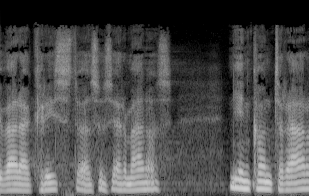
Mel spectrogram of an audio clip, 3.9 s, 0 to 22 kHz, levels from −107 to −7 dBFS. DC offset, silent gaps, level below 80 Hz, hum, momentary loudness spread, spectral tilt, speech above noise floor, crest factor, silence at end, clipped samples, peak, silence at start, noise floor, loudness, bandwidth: under 0.1%; none; -72 dBFS; none; 8 LU; -5.5 dB/octave; 29 dB; 16 dB; 0 s; under 0.1%; -16 dBFS; 0 s; -61 dBFS; -33 LUFS; 13 kHz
